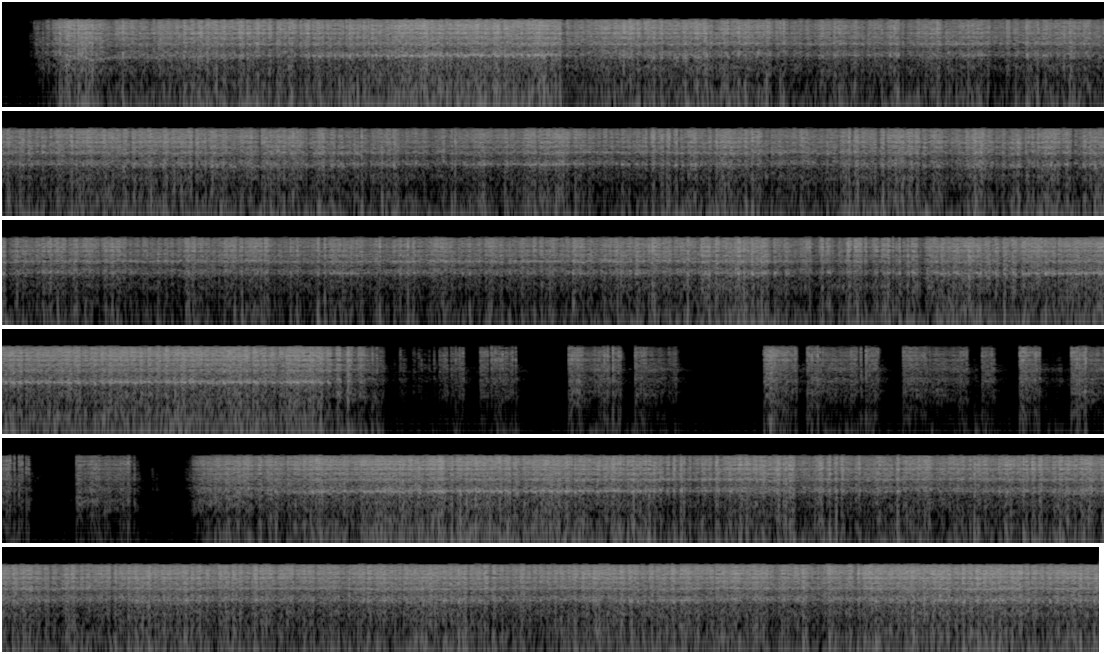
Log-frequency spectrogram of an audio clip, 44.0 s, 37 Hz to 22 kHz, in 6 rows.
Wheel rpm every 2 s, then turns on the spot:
150, 220, 220, 230, 210, 230, 220, 230, 230, 230, 220, 210, 60, 20, 20, 110, 220, 230, 230, 230, 220, 220.
24-30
